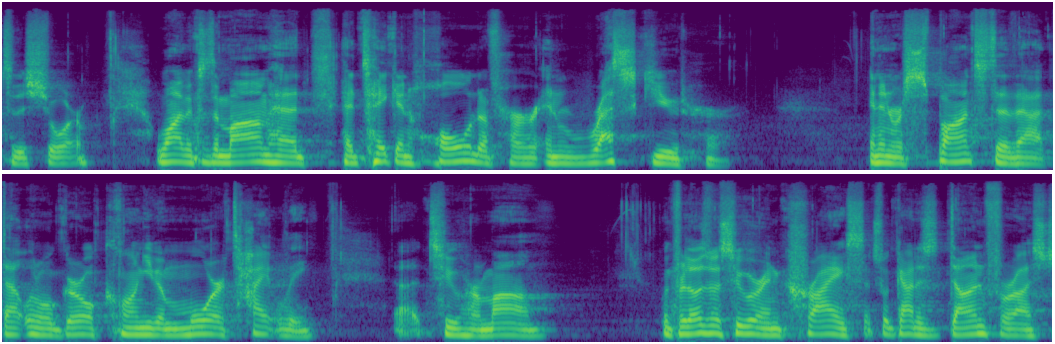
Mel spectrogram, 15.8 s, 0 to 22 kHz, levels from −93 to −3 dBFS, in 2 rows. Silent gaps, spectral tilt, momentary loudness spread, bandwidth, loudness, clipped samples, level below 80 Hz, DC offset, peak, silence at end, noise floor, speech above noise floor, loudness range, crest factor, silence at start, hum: none; -4 dB/octave; 10 LU; 19 kHz; -22 LUFS; under 0.1%; -64 dBFS; under 0.1%; -6 dBFS; 0 s; -59 dBFS; 36 dB; 3 LU; 18 dB; 0 s; none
